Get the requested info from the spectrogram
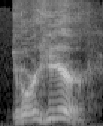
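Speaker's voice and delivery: high, loud and laughing through it; laughing mock indifference. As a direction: shrug off the heckler with a laugh. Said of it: "you take it as".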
